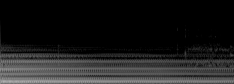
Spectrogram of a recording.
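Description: A low note on a Casio electronic keyboard's piano voice, held and slowly dying away. It is one of the low notes that stand for the lake's cold bottom-water temperatures.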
